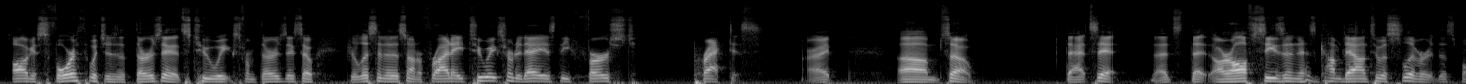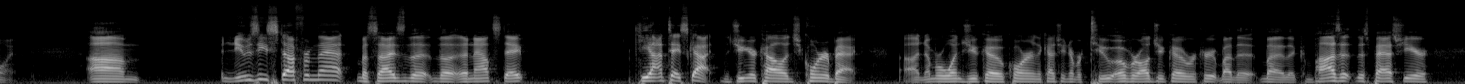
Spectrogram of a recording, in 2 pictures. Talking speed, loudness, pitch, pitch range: 175 wpm, -26 LUFS, 135 Hz, 115-145 Hz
